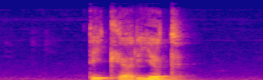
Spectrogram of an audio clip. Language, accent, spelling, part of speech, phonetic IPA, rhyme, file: German, Austria, deklariert, verb, [deklaˈʁiːɐ̯t], -iːɐ̯t, De-at-deklariert.ogg
- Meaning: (adjective) declared, avowed, professed; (verb) 1. past participle of deklarieren 2. inflection of deklarieren: third-person singular present 3. inflection of deklarieren: second-person plural present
